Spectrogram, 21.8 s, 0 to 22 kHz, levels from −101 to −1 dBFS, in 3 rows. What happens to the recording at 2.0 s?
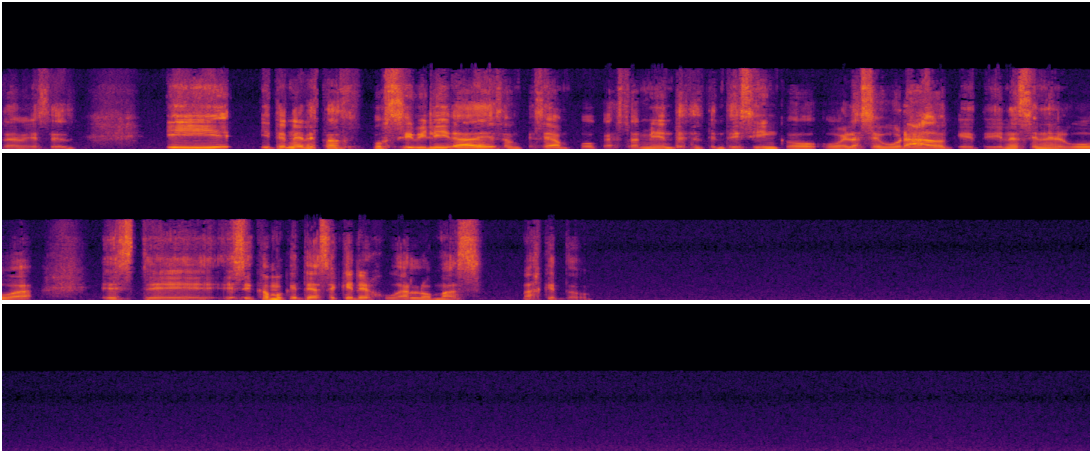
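Nothing goes wrong at 2.0 s; the speech runs on intact through that moment with no dropout, click or distortion.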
